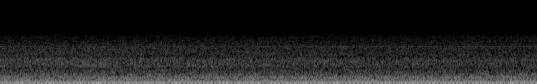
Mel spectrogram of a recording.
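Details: Deep idle drone with an irregular, lumpy beat dropping out every so often; a cylinder misfiring.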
